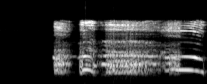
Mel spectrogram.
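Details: A rooster in the morning crows loudly: a brief first note, a short gap, then a long rasping phrase that ends on a clear, drawn-out falling tone, all in quiet surroundings.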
